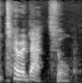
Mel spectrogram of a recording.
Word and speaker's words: pterodactyl: It was a pterodactyl. Wasn't that noisy all the time? No, you could never actually hear him, even when he was using the bathroom. Why not? Because the P is silent.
